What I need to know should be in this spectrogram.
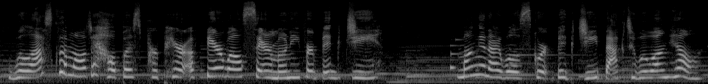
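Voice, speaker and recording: A woman's voice: extremely high pitch, normal speed. A woman playing a quirky, confident young funeral director in an anime-style game, playful and self-assured. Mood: decisive. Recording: faint music behind the voice.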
